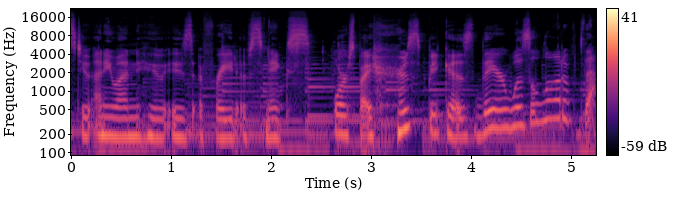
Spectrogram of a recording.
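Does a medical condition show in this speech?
No.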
